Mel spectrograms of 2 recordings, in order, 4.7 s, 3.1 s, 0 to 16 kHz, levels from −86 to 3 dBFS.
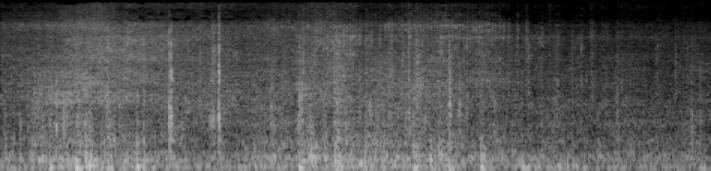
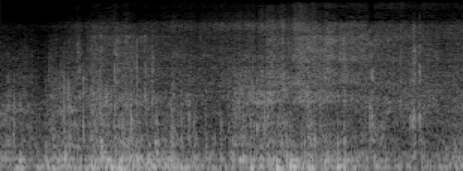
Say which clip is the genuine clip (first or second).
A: second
